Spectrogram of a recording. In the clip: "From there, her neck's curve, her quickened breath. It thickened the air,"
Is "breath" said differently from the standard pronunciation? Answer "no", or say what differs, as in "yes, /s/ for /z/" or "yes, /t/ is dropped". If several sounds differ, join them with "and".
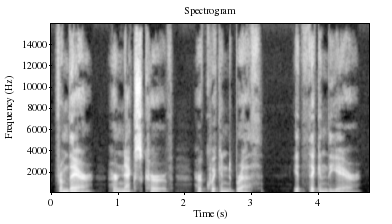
no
